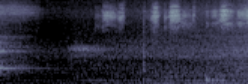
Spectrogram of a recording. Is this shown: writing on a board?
yes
